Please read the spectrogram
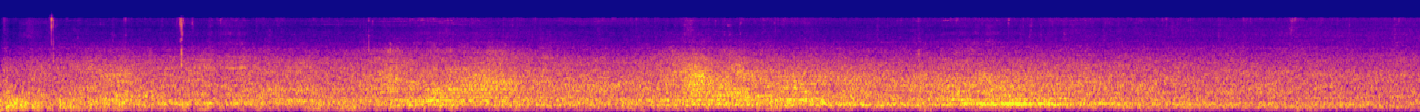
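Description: Street traffic noise: a steady, fairly loud hum of road traffic that swells and fades a few times, loudest about ten seconds in.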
